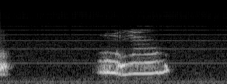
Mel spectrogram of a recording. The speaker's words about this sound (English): He meows. It's great. And he hisses.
